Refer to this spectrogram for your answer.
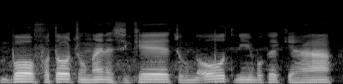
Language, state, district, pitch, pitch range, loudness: Kokborok, Tripura, West Tripura, 115 Hz, 105-120 Hz, -19 LUFS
